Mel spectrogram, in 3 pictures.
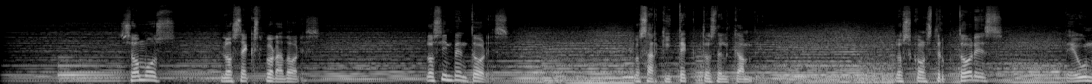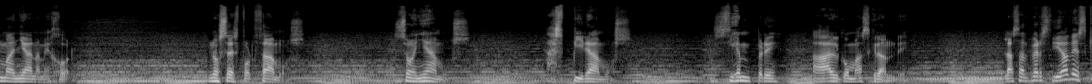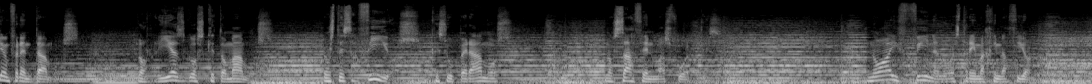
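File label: Spanish European M Gaming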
